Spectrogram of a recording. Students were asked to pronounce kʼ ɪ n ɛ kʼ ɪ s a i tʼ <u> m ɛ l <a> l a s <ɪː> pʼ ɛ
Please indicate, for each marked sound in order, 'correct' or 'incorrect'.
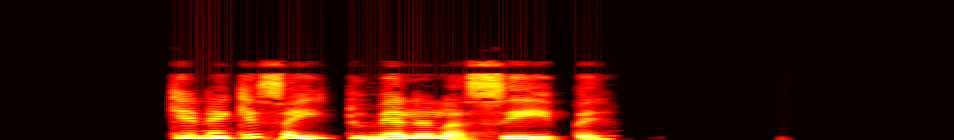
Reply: correct, incorrect, correct

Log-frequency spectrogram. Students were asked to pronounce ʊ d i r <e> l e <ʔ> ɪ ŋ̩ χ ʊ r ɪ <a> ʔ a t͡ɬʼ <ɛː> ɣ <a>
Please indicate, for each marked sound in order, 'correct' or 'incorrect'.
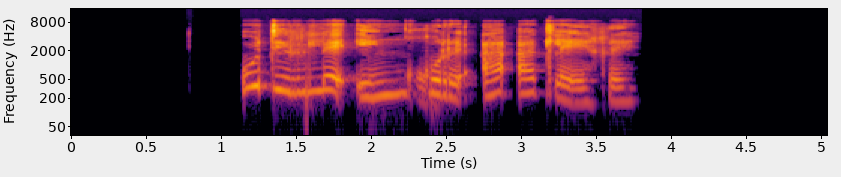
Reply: incorrect, correct, correct, correct, incorrect

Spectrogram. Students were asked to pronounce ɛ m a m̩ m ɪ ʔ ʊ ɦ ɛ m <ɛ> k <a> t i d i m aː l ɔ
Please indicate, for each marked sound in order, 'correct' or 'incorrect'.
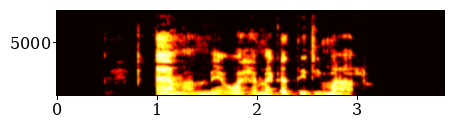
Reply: correct, correct

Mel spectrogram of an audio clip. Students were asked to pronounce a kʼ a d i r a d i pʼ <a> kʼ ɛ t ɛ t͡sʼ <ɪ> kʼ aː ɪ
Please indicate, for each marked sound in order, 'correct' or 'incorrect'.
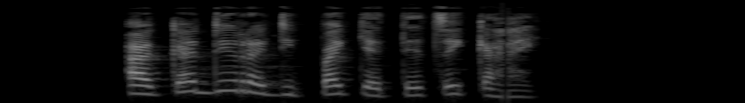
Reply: correct, correct

